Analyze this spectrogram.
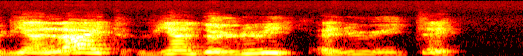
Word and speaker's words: luit: Parce que, comme il a dit, si night vient de nuit, eh bien light vient de lui, L-U-I-T, qui doit se prononcer luit, luit.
